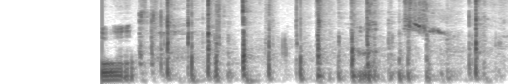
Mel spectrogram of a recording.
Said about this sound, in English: Oh. Wow, is that your keyboard? Yeah. Okay. No. Don't play on that. It does sound like you're tap dancing.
